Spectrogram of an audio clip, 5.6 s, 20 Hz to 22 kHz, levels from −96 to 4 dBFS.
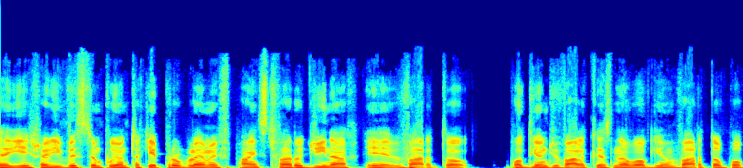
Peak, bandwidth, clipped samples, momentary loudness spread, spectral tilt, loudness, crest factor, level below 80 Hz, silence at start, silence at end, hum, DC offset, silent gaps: -2 dBFS; 14 kHz; under 0.1%; 4 LU; -6 dB/octave; -16 LUFS; 14 dB; -36 dBFS; 0 s; 0 s; none; under 0.1%; none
